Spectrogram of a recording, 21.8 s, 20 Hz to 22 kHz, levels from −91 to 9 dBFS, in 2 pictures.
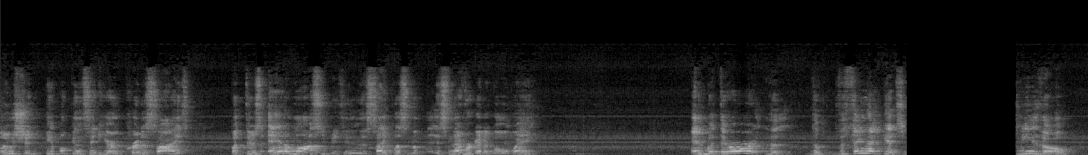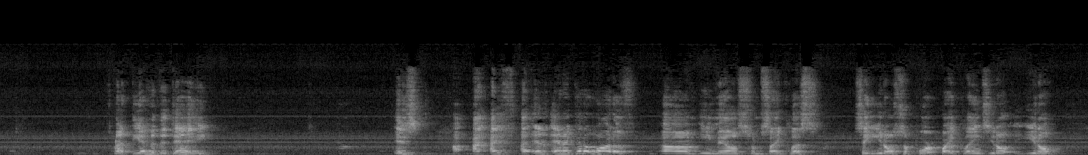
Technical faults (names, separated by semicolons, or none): rebuffering stall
